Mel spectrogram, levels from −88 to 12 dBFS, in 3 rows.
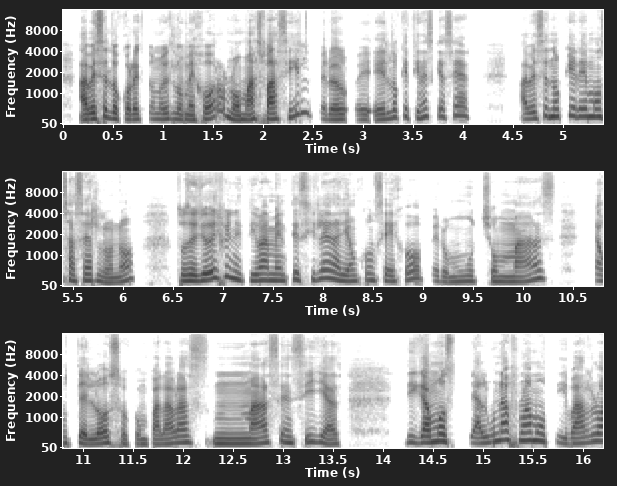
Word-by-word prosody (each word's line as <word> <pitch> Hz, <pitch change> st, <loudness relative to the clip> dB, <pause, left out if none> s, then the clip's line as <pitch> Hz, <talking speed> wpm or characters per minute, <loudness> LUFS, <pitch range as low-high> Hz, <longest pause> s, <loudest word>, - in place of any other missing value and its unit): a 160 Hz, -, +7 dB
veces, 190 Hz, +7 st, +4 dB
lo 190 Hz, -, +4 dB
correcto 170 Hz, +1 st, -1 dB
no 170 Hz, -, -2 dB
es 180 Hz, -, -2 dB
lo 170 Hz, -2 st, 0 dB
mejor 165 Hz, +7 st, +1 dB
o -, -, -4 dB
lo 200 Hz, -11 st, +4 dB
más 160 Hz, +3 st, +3 dB
fácil, 240 Hz, -, +3 dB
pero, 165 Hz, -1 st, +1 dB
e 160 Hz, -1 st, -4 dB
es 165 Hz, +2 st, 0 dB
lo 230 Hz, +4 st, -1 dB
que 255 Hz, -, -4 dB
tienes 235 Hz, +4 st, -4 dB
que -, -, -6 dB
hacer, 145 Hz, -, -4 dB, 0.5 s
a 180 Hz, -, -3 dB
veces, 195 Hz, +8 st, -2 dB
no 250 Hz, 0 st, +3 dB
queremos 255 Hz, -3 st, 0 dB
hacerlo, 185 Hz, -6 st, 0 dB
¿no?, 165 Hz, -, -2 dB, 0.4 s
entonces, 185 Hz, -1 st, +2 dB
yo 210 Hz, -, +5 dB
definitivamente 210 Hz, -, 0 dB
sí 220 Hz, +2 st, -8 dB
le 265 Hz, +3 st, -1 dB
daría 195 Hz, -6 st, 0 dB
un 180 Hz, -, -4 dB
consejo, 185 Hz, -10 st, -5 dB
pero 170 Hz, -5 st, -8 dB
mucho 165 Hz, +1 st, -4 dB
más 160 Hz, +10 st, -2 dB, 0.4 s
cauteloso, 170 Hz, -3 st, 0 dB
con 150 Hz, 0 st, -5 dB
palabras 165 Hz, +7 st, 0 dB
más 160 Hz, +3 st, +2 dB
sencillas, 195 Hz, -6 st, -2 dB, 0.6 s
digamos, 200 Hz, +3 st, +4 dB
de 185 Hz, -, -7 dB
alguna 230 Hz, +11 st, +2 dB
forma 255 Hz, +1 st, +2 dB
motivarlo 210 Hz, -2 st, +1 dB
185 Hz, 175 wpm, -23 LUFS, 165-220 Hz, 0.6 s, a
